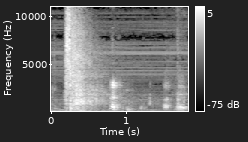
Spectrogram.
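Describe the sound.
A hairspray-fuelled cannon fires one loud, sharp crack that quickly decays, followed by a few faint, softer sounds.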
